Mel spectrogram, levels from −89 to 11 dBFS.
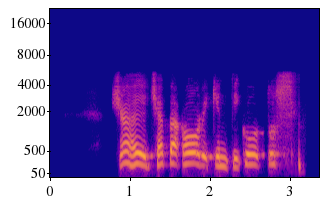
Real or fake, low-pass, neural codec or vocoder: fake; 5.4 kHz; codec, 16 kHz, 0.5 kbps, X-Codec, HuBERT features, trained on balanced general audio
